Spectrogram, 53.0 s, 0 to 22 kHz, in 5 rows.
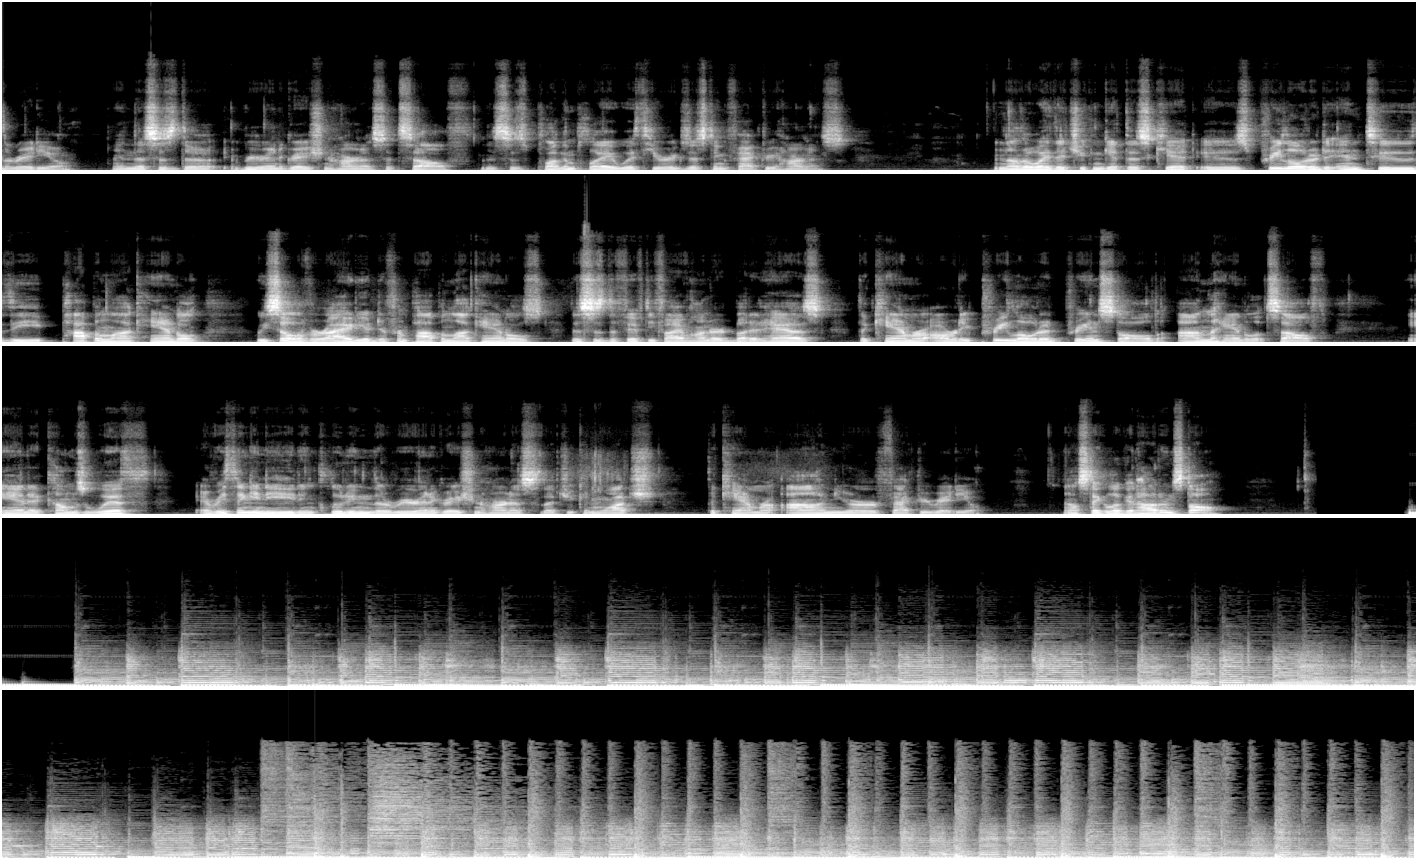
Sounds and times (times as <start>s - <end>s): Speech: 0.0s - 6.4s, 7.4s - 20.6s, 21.2s - 28.6s, 29.2s - 30.4s.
